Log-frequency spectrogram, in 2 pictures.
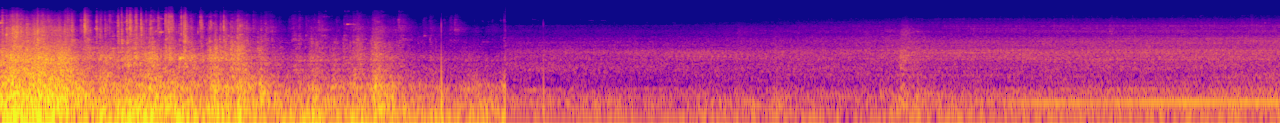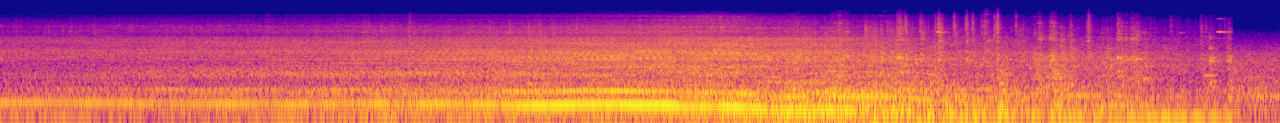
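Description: A pickup truck towing a tandem-axle dump trailer drives past on a gravel road, loud at first and fading over a few seconds. After a break, a truck engine's low steady hum comes in and grows louder, peaking a few seconds before the end and then easing off.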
